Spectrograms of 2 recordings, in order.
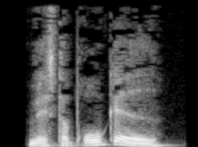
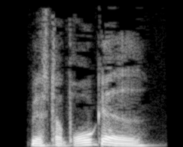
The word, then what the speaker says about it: Vesterbrogade: The final E is silent, and the G is hard. – Vesterbrogade. Gade. Vesterbrogade.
